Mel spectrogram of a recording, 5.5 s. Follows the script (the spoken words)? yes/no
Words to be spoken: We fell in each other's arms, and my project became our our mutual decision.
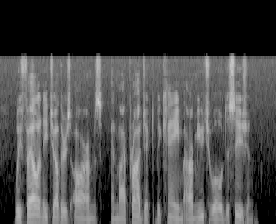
no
